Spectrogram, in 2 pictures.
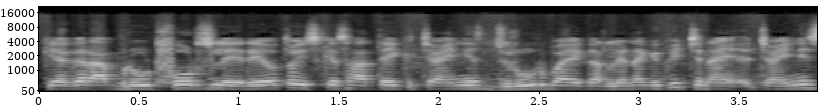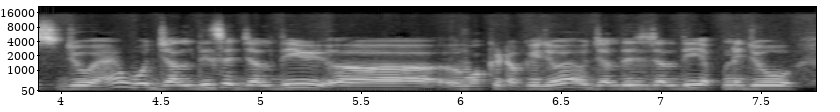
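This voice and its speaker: A man's voice: on the high side, fairly even intonation, quick pace, hardly any pauses, darkish tone. A man explaining things informally in a vlog chat, in a hands-on way, often checking that the listener follows. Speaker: walkie-talkie user explaining gear to the host.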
